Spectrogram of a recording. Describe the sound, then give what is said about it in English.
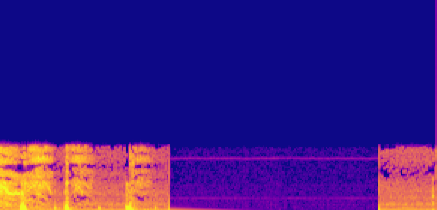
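A harsh, unexpected burst of coughing from someone getting over a cough, three rough coughs in quick succession, followed by a sudden silence before faint background sound returns. “It still comes on me without warning, the cough that I'm getting over.”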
